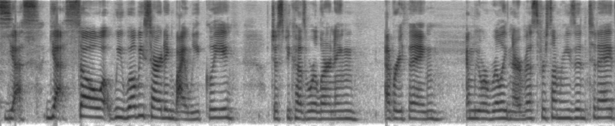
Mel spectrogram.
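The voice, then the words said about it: Shaky nervous voice. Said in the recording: “my voice is so shaky”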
